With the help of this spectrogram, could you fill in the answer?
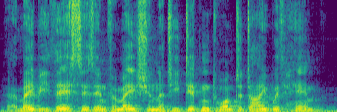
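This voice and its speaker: An actor playing a thoughtful, inquisitive mayor who muses hesitantly in an audio drama. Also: male voice, a little high, fairly even intonation, normal speed, faint music behind, close to an everyday voice. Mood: pondering. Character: thoughtful, inquisitive male city mayor, musing aloud. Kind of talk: full-cast audio drama acting.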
